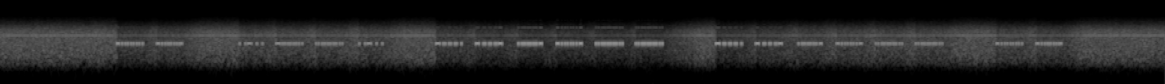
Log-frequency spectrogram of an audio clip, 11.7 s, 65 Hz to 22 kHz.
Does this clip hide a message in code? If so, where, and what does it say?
Yes: Hellschreiber (Feld-Hell, 122.5 baud) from 1.1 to 10.6 s, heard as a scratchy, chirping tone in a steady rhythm, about 1080 Hz, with radio static and a steady whistle near 1860 Hz. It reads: CQ TEST PA9OSS PA9OSS CQ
